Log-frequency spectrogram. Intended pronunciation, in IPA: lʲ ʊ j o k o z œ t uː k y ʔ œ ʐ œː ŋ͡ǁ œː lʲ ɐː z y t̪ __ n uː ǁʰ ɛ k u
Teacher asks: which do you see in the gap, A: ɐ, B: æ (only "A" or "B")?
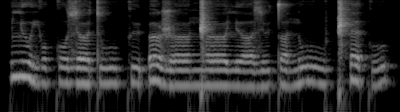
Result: A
